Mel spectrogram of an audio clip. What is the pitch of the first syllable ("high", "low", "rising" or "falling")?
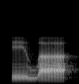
low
